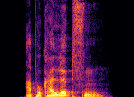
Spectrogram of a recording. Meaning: plural of Apokalypse
- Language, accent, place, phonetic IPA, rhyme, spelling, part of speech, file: German, Germany, Berlin, [apokaˈlʏpsn̩], -ʏpsn̩, Apokalypsen, noun, De-Apokalypsen.ogg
